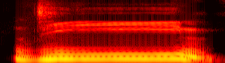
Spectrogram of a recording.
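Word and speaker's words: جيم: একই সাউন্ডের আবারো বলছি এটা হবে জিম জিম জিম জয়ে বর্গীয় জ এর মত করে জিম কিন্তু এটাকে যদি আপনি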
